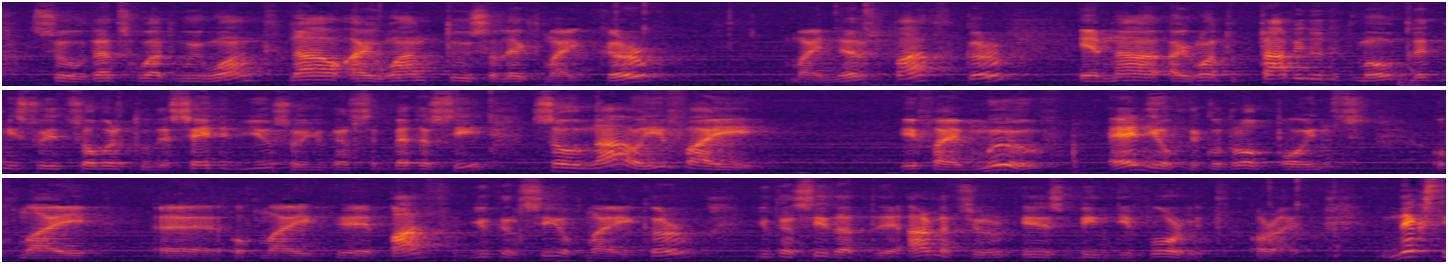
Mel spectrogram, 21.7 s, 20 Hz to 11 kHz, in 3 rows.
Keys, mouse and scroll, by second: 1.9 ctrl+Tab, 1.9-3.1 middle drag, 3.1 click, 3.3-6.3 right drag, 6.1 Tab, 6.9 z, 8.5-11.1 right drag, 14.7 middle click, 21.5-21.6 middle drag.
